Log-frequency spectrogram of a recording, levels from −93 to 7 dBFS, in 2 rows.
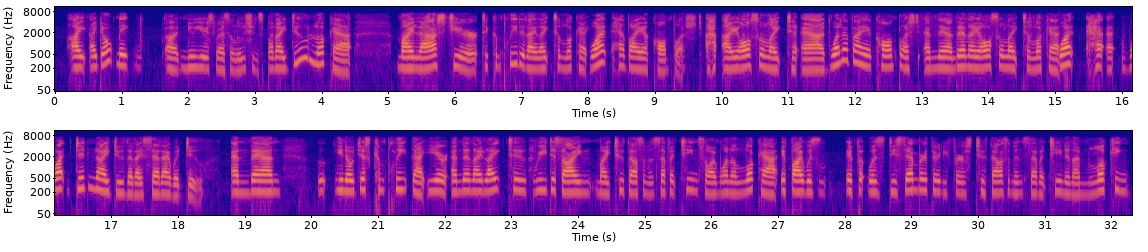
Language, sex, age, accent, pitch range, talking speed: English, female, 60-79, American, 190-230 Hz, 170 wpm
